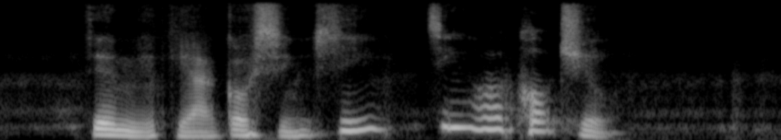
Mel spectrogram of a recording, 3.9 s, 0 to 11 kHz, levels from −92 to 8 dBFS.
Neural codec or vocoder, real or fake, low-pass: codec, 16 kHz in and 24 kHz out, 0.4 kbps, LongCat-Audio-Codec, four codebook decoder; fake; 9.9 kHz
